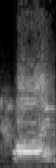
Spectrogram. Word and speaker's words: Cline: Instagram is Cline, and that's spelled C-L-I-N-E, like Patsy Cline, Cline.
